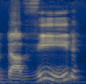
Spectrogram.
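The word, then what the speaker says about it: דָּוִד: to the second now so dahveed the V part is tonic the da part is pre tonic and the Yad is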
